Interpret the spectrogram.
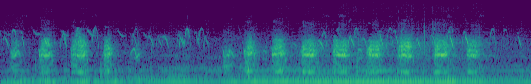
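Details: Duck and ducklings at a pond: rhythmic harsh quacks, about three per second, mixed with many thin, high, rising peeps from the young birds over a steady low hum.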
